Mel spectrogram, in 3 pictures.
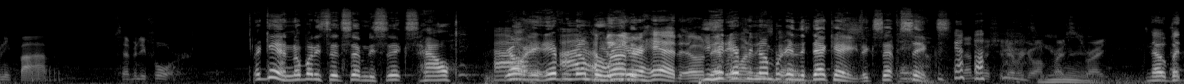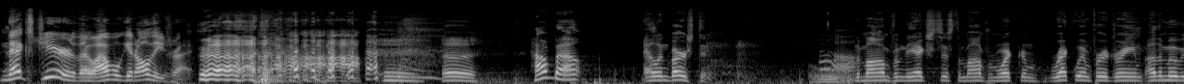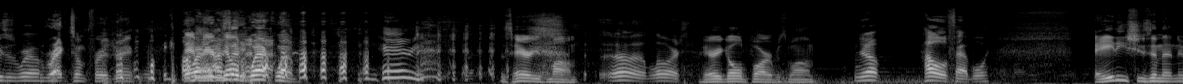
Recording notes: WE ARE LIVE AT BON SECOURS WELLNESS ARENA FOR THE LEO SANTA TOY DRIVE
